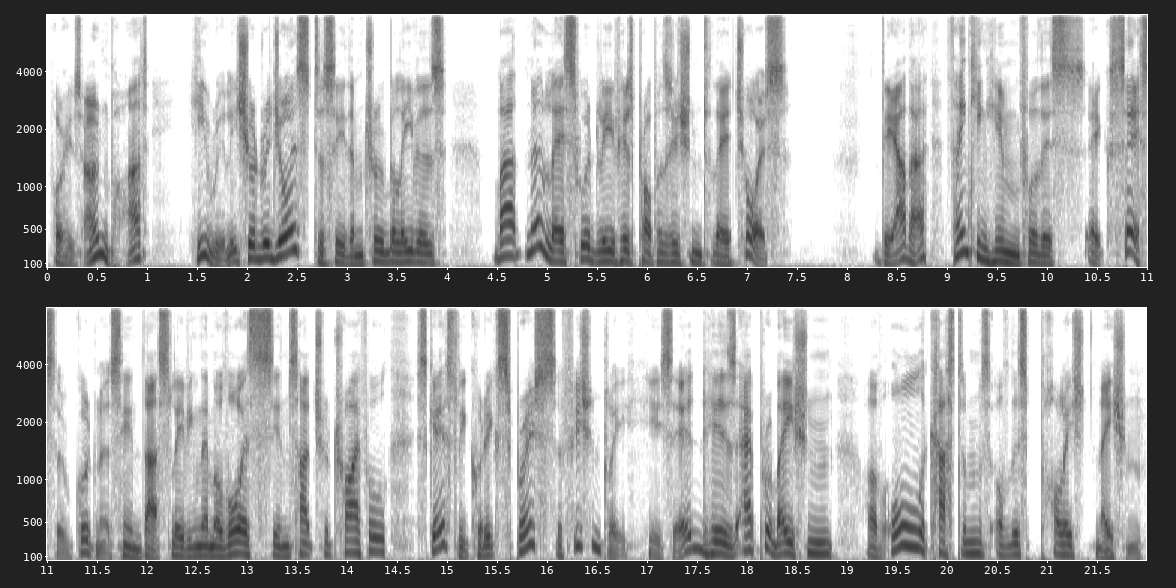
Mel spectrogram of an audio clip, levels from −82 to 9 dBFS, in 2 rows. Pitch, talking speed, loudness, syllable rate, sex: 130 Hz, 160 wpm, -19 LUFS, 4.5 syllables/s, male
